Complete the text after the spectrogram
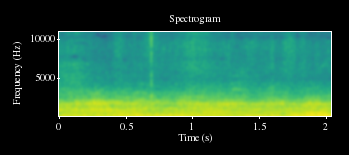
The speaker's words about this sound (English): Yeah, like, so this is a plane going over.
